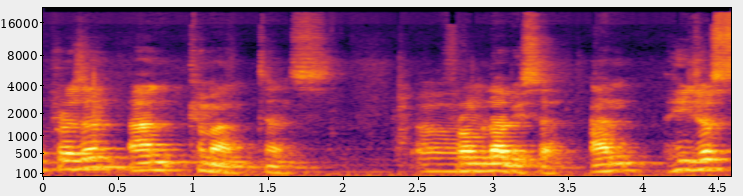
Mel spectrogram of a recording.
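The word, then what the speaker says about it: لبس: So labisa, who can give me similar verb from your list? شرب. Exactly. Shariba, labisa, right? The same rhythm.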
